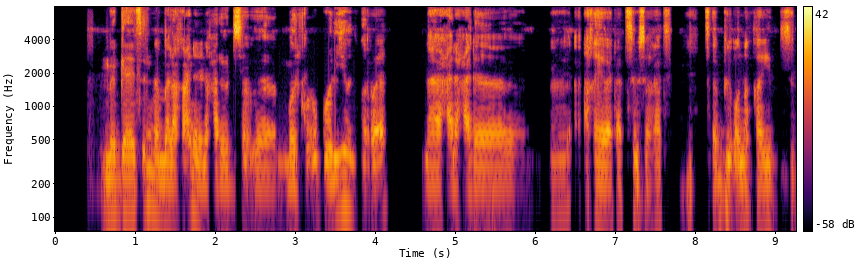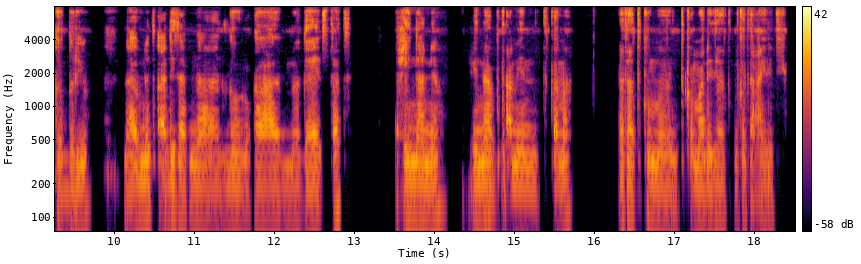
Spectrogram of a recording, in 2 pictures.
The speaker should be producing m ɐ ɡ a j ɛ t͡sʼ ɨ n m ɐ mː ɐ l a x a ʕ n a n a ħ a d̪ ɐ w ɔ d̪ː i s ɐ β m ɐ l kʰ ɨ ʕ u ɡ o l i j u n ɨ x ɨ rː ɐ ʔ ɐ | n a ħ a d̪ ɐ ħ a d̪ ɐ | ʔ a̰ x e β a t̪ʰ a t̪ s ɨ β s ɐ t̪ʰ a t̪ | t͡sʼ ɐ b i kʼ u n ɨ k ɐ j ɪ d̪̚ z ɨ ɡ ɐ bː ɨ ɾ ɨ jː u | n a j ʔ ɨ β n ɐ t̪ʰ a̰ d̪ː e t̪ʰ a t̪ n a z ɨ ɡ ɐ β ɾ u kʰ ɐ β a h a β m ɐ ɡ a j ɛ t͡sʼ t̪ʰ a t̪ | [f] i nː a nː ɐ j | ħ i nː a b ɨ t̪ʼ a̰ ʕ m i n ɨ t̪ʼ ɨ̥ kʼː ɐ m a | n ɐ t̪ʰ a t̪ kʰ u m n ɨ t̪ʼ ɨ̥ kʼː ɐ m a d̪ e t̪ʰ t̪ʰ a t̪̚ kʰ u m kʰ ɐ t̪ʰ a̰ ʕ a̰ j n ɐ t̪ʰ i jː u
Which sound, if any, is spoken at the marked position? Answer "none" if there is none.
ħ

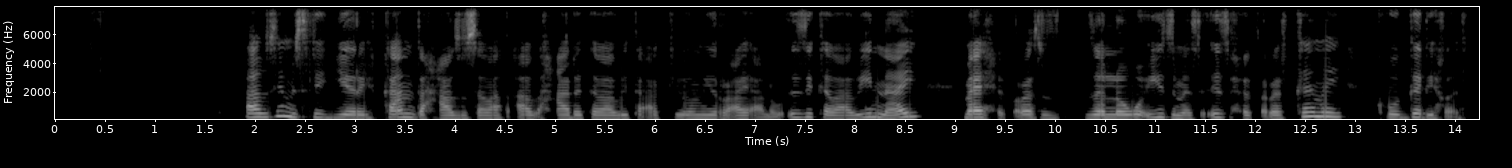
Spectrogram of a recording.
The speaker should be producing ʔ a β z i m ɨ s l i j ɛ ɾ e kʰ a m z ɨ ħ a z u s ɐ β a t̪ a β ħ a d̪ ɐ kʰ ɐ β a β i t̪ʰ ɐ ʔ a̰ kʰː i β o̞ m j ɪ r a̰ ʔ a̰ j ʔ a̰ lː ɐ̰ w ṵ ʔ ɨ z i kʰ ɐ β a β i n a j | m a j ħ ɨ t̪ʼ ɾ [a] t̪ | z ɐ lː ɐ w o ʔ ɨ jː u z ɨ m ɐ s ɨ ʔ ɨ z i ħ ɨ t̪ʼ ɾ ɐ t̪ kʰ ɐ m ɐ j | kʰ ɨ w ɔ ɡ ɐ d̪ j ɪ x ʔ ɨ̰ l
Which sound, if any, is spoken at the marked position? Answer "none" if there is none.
ɐ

